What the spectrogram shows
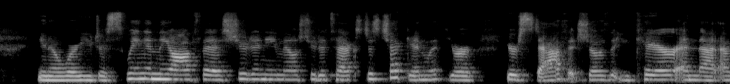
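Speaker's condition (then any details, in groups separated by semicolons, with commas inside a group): No condition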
